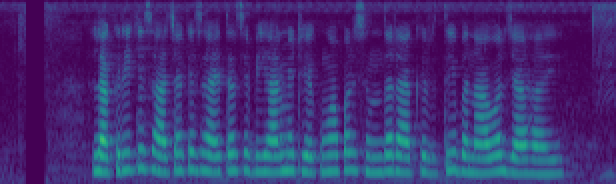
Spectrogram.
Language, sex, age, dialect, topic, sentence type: Magahi, female, 18-24, Central/Standard, banking, statement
